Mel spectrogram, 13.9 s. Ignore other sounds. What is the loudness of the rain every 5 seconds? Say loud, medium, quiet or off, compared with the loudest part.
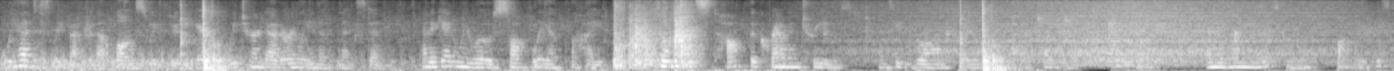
quiet, medium, loud.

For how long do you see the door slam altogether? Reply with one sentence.
You can hear the door slam for 2 seconds altogether.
